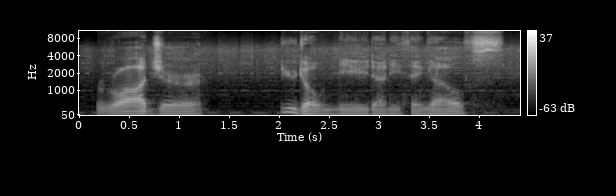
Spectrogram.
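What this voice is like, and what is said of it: Deep voice. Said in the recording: “deep voice”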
